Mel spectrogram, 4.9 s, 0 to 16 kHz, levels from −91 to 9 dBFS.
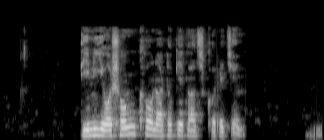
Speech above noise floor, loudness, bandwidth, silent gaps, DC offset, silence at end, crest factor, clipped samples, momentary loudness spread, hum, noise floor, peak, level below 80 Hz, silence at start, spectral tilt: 65 dB; -18 LUFS; 7.6 kHz; none; under 0.1%; 0.05 s; 16 dB; under 0.1%; 12 LU; none; -82 dBFS; -4 dBFS; -58 dBFS; 1.2 s; -5.5 dB/octave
